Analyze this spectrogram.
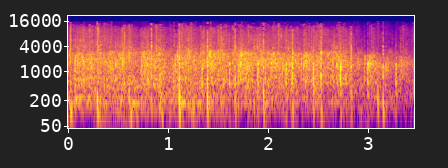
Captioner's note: applauding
